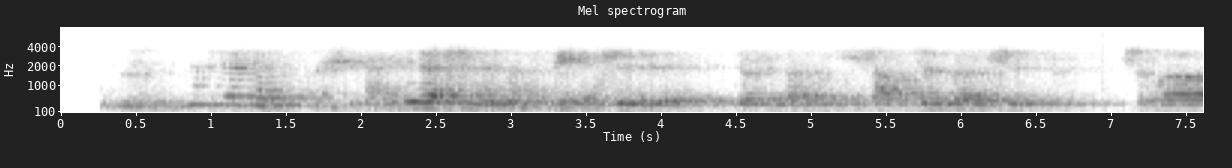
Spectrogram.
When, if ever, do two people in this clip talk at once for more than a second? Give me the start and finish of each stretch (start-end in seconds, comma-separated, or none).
2.4-3.6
